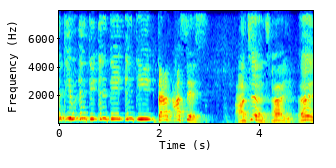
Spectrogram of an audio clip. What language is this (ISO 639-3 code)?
ara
